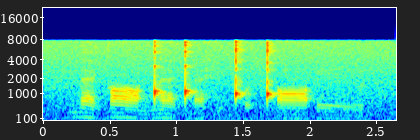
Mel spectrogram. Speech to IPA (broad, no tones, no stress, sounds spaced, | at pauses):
n̪ æ k ɒː ŋ͡ǃ æ ǃʼ æ h i ǃʼ o ǃʼ ɒː ʔ eː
